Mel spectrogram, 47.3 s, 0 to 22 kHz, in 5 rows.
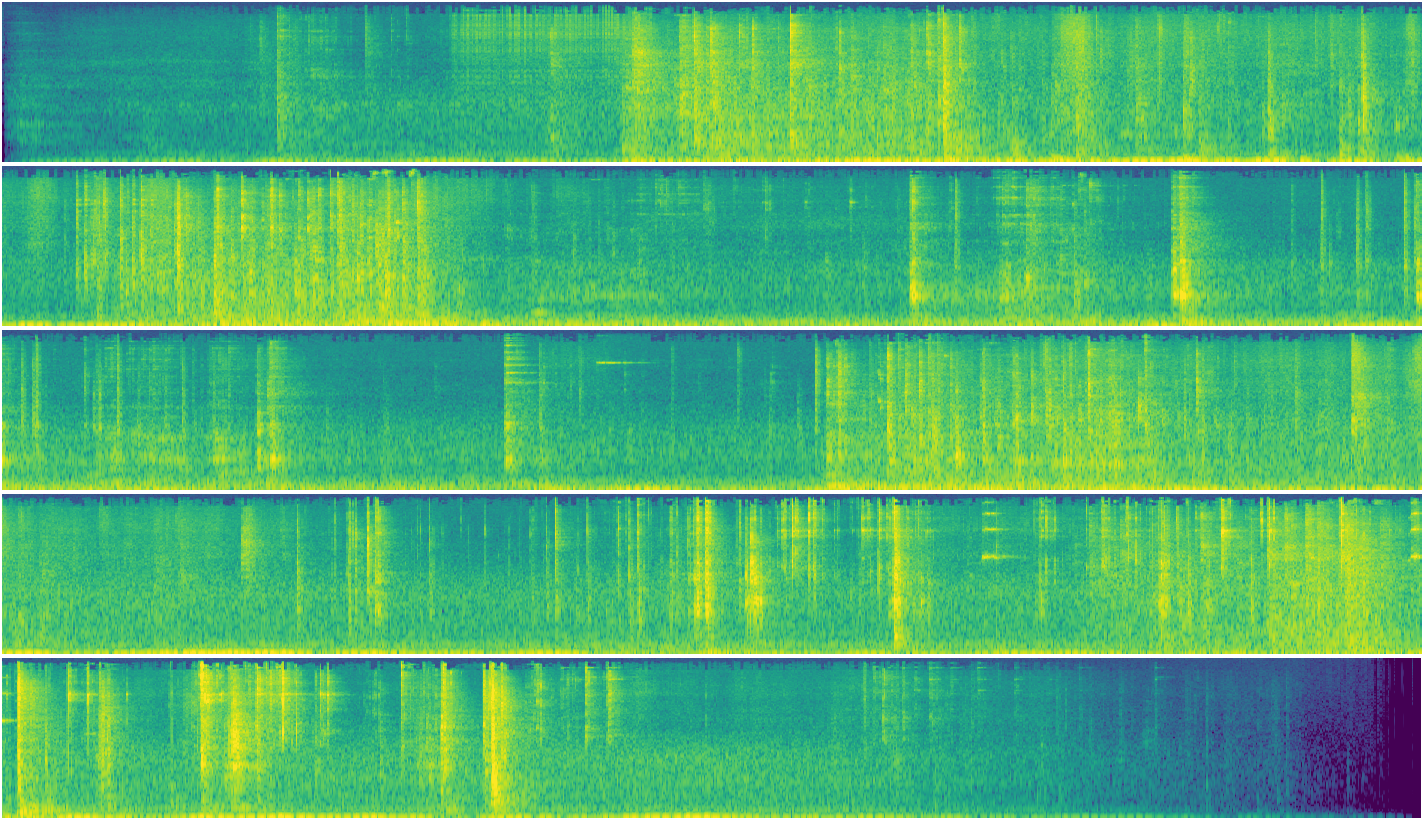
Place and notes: {
  "title": "Elevator from Hell, Kiev, Ukraine",
  "date": "2009-09-13 14:40:00",
  "description": "This was the elevator to get to our 4th floor apartment. The stairwell and elevator shaft would have been right at home in a horror movie.\nSchoeps CCM4Lg & CCM8Lg M/S in modified Rode blimp directly into a Sound Devices 702 recorder.\nEdited in Wave Editor on Mac OSx 10.5",
  "latitude": "50.43",
  "longitude": "30.53",
  "altitude": "178",
  "timezone": "Europe/Kiev"
}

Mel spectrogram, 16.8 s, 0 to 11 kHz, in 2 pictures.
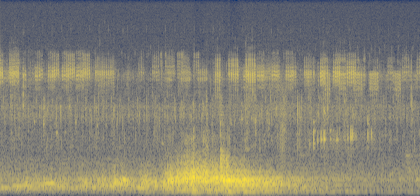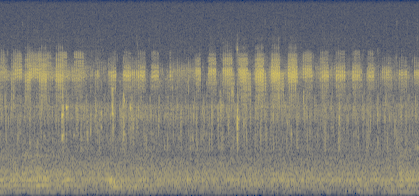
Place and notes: {
  "title": "Maryhill Locks, Glasgow, UK - The Forth & Clyde Canal 004: Corixidae (water boatmen)",
  "date": "2020-07-02 18:27:00",
  "description": "Recorded with a pair of Aquarian Audio H2a hydrophones – socially distanced at 2m in stereo. Left & right channel hydrophones at varying depths under the canal jetty. Recorded with a Sound Devices MixPre-3",
  "latitude": "55.89",
  "longitude": "-4.30",
  "altitude": "36",
  "timezone": "Europe/London"
}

